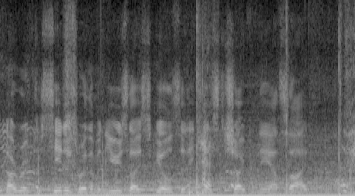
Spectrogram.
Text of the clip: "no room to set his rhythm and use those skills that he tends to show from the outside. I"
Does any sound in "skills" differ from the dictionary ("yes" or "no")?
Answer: no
